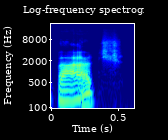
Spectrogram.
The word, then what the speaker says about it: Bach: in the 1950s Dr Bach and if you're in the UK the way that traditionally his name is pronounced is Dr batch uh and he probably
